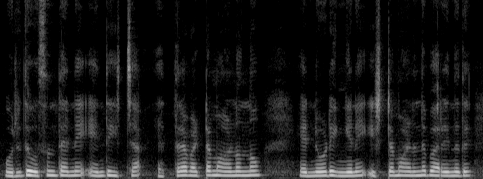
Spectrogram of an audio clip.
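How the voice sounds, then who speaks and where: A woman storyteller reading a romance story aloud in a soft, gentle way, lightly voicing each character in the dialogue. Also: on the high side, flat delivery, brisk. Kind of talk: scripted narration of a romance story.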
